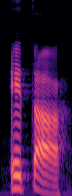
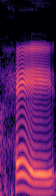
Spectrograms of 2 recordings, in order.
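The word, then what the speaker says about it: ἡ: The article hey nowadays pronounced E in modern Greek.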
